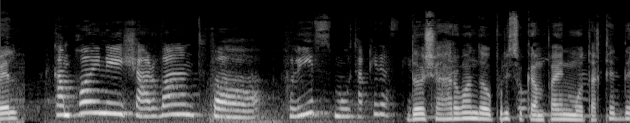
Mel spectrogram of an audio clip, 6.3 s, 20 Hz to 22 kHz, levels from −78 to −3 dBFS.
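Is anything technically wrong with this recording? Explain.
Yes. There is damaged data in a compressed stream at 2.00–2.05 s and 4.97–5.03 s. Corrupted bytes made the decoder misread those frames and lose sync until it found the next frame header, leaving brief glitches of about 50–60 ms each.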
